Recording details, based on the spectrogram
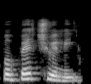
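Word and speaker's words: perpetually: फिर है परपेचुअली, are silent है, परपेचुअली लगातार बिना रुके हुए, एडवर्ब है ये, एल वाई से फिनिश होने वाले वर्ड्स ज्यादातर एडवर्ब होते हैं।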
